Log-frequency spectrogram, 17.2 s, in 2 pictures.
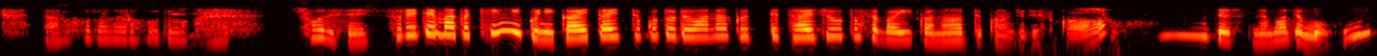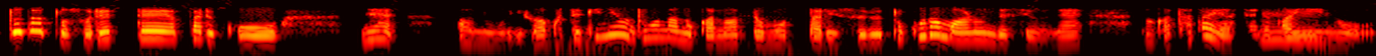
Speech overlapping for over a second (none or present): none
